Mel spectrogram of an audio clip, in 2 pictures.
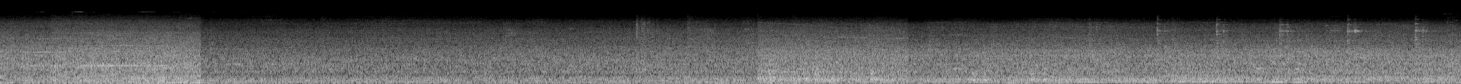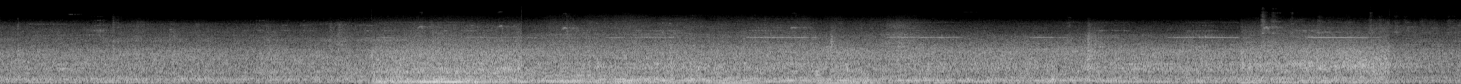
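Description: Construction-site noise of heavy diesel machinery running, with traffic noise under it; a steady low engine hum comes in about two-thirds of the way through, and the overall sound changes abruptly several times.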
